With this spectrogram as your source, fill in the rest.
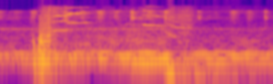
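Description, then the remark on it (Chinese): A door-closing sound effect: a loud, sharp thud, then a creaking, squealing sweep that ends in a deep, heavy thump as the door shuts, over a steady low hum. No one speaks. “就像我们刚刚听到的那个音效，可能有的朋友听到这个关门声，已经有点儿条件反射了啊。”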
